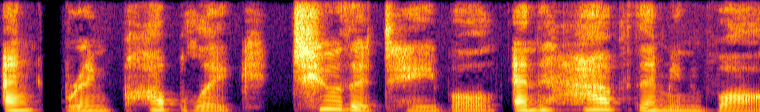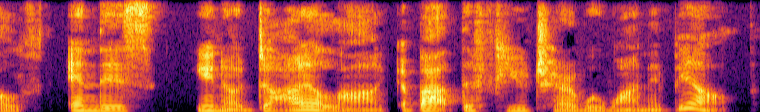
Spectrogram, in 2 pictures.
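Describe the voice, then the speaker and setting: Speaking at a moderate pace with an Iranian accent, a woman is heard in a dry, close sound with no echo. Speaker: genetic engineer and film producer. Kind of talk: podcast conversation.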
